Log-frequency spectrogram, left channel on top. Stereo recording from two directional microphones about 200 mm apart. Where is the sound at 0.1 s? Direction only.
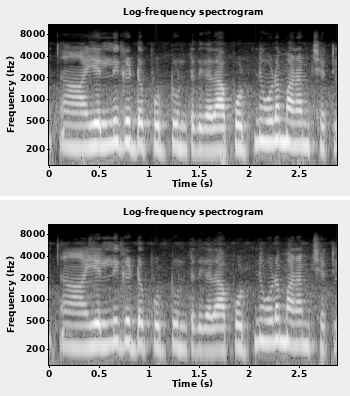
15° left (ahead or behind).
